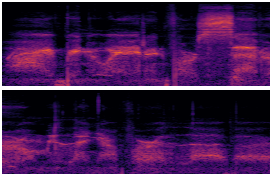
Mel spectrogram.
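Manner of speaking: rasping, breathy whisper. Narrator reads the waiting woman's words to the man running past, in a raspy whisper. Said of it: "the raspy voice whispered".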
